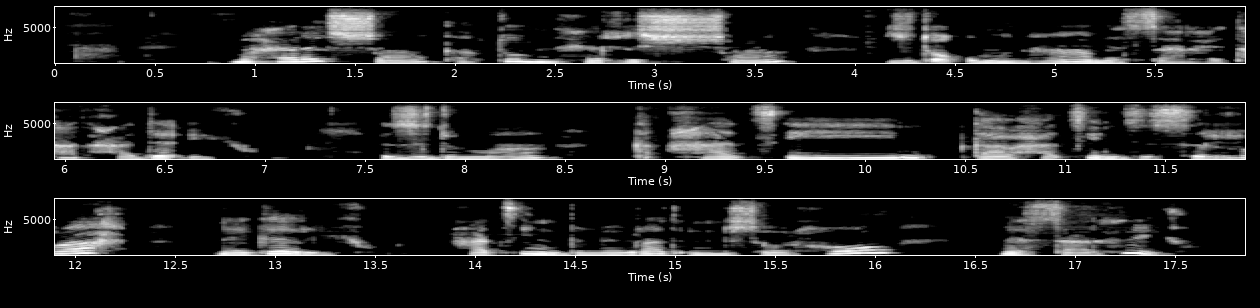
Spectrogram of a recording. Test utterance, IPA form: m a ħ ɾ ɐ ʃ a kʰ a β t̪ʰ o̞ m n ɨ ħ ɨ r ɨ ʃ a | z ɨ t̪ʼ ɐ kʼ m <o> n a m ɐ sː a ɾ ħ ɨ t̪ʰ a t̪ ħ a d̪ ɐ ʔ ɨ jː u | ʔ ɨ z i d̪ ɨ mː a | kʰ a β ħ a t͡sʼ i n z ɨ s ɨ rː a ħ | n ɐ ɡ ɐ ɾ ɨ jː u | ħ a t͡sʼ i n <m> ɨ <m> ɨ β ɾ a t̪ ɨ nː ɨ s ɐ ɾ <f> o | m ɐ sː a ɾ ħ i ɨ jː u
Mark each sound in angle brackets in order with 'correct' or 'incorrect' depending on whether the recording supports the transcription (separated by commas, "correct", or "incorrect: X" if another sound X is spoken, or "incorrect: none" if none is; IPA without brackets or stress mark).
incorrect: u, incorrect: b, correct, incorrect: ħ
